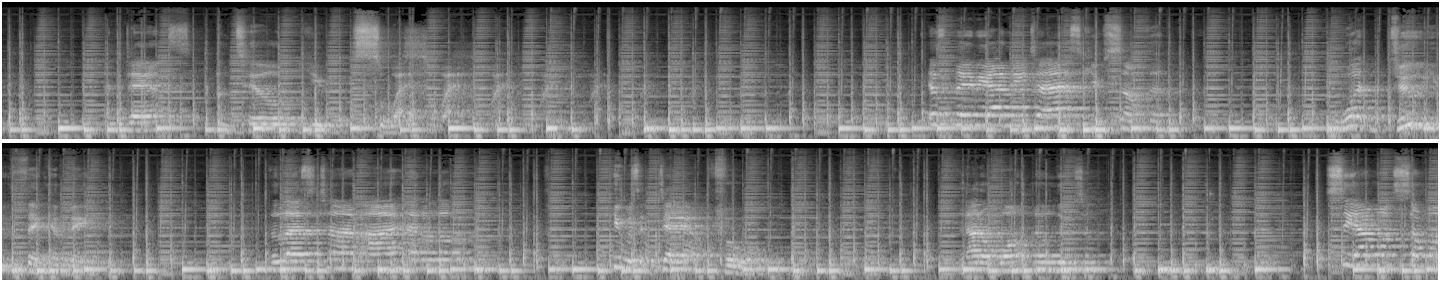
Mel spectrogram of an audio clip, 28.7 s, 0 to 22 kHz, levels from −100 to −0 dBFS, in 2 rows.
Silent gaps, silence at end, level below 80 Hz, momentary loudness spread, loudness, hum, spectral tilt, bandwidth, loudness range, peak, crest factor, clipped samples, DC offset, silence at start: none; 0 s; -42 dBFS; 9 LU; -21 LUFS; none; -4 dB/octave; 19 kHz; 4 LU; -4 dBFS; 18 dB; under 0.1%; under 0.1%; 0 s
